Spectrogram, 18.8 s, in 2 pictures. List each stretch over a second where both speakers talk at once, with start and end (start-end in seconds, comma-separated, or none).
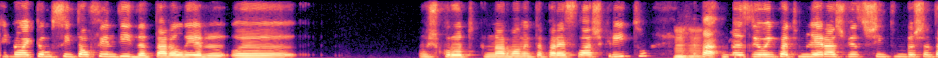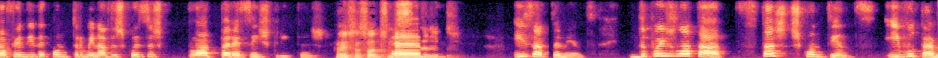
none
